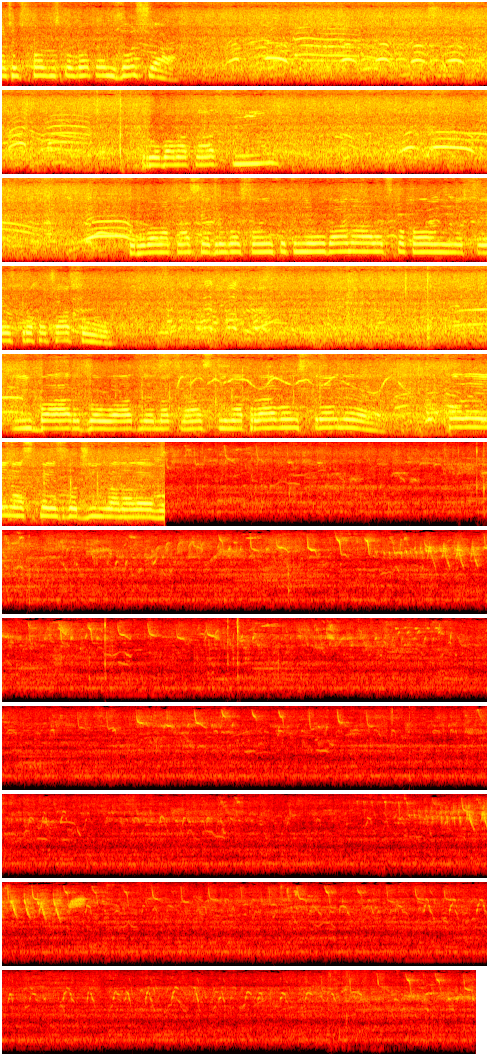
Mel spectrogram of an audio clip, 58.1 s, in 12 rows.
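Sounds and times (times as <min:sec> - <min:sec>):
birds chirping and calling: 0:18.8 - 0:58.0.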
